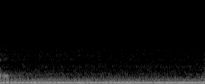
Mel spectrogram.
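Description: A steady low hum, even in level throughout, with a short spoken word at the very start.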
